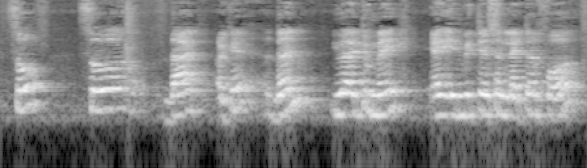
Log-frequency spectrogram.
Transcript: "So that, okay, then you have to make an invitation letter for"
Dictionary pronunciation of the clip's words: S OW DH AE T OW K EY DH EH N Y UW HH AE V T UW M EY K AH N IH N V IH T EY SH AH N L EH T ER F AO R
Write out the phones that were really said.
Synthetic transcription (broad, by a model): S OW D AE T OW K EY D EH N Y UW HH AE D T UW M EY K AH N IH N V IH T EY SH AH N L EH T ER F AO R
